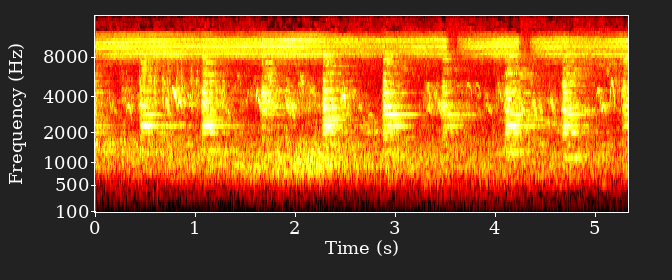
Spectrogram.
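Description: Birds chirping in short repeated phrases over a steady high hiss. Beneath them is a faint wash of noise from the train still approaching in the distance.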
